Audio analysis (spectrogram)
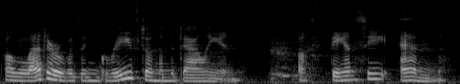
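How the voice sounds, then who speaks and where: A woman's voice: on the low side, lively intonation, measured pace, a little mellow, a little hiss or hum. Woman reading a children's story aloud. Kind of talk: children's audiobook narration with asides.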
